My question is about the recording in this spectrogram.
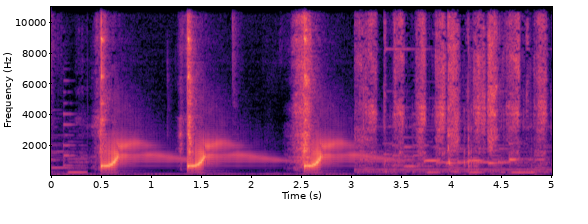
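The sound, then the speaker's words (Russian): Three sharp, springy metallic twangs with falling ringing tones, then a steady scraping and rasping as scoops are dragged through melon frozen in a freezer for 1.5 hours, with no talking. “Как-то это некрасиво выкладывают шарик.”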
